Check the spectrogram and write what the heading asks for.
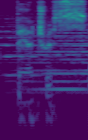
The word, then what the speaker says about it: Beatrice: Now, Beatrice is probably common pronunciation in English. Now, in Italian, it's pronounced Beatrice.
